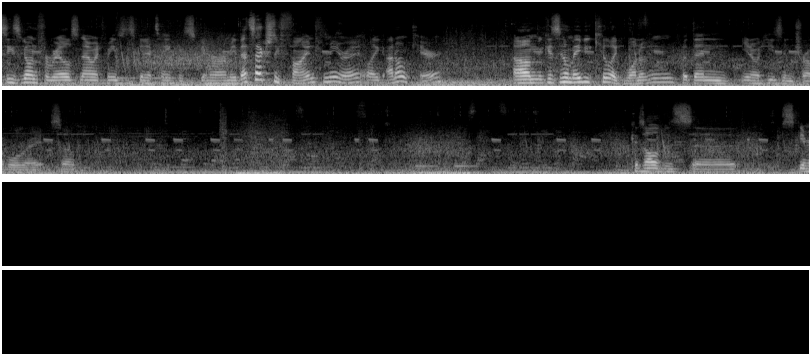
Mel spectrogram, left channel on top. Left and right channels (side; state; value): right; silent; digital silence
